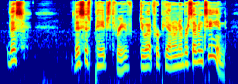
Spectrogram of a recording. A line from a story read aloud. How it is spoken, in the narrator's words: he cried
